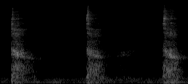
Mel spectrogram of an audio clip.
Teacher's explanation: एक वॉइस्ड है, एक अनवॉइस्ड है, जिसमें मतलब एक में आप बहुत थोड़ा सा जोर लगाते हैं, जैसे बोलते हैं थ, इसमें आप वॉइसलेस, जैसे आप थूकते हैं तो कैसे करते हैं थ, तो वो वाला थ है ये, ठीक है। इसमें आवाज़ नहीं आ रही, सिर्फ खाली टच होके जो हवा निकल रही है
